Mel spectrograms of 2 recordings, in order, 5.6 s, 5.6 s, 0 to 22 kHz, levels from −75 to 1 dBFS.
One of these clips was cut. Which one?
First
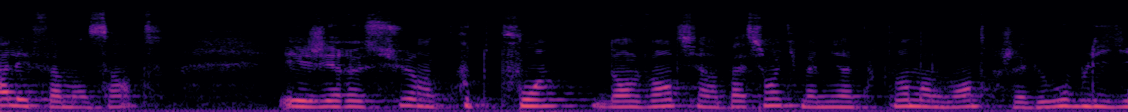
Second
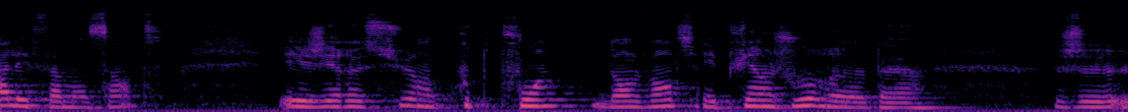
second; 1 cut; at 3.5 s

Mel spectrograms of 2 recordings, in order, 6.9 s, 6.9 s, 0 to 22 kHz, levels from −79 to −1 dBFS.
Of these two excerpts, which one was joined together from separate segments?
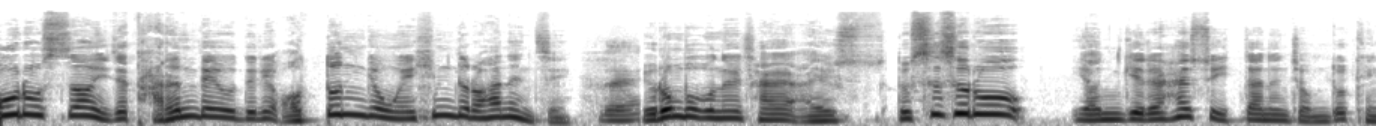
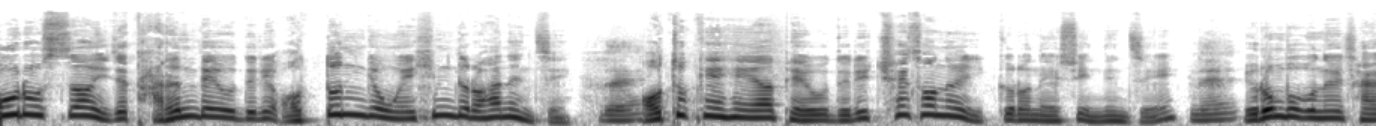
first; 2 cuts; at 3.2 s, 4.4 s

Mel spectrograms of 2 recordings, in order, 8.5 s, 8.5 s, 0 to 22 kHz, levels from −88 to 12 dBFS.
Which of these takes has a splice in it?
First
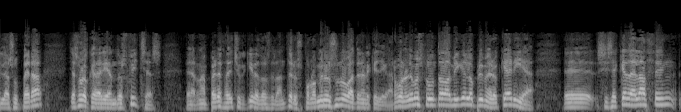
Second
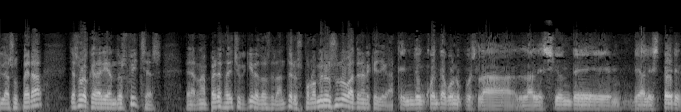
second; 1 cut; at 4.9 s

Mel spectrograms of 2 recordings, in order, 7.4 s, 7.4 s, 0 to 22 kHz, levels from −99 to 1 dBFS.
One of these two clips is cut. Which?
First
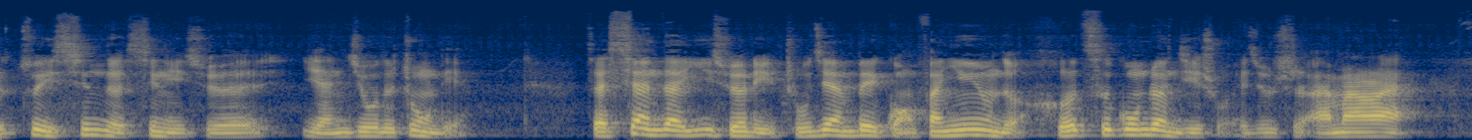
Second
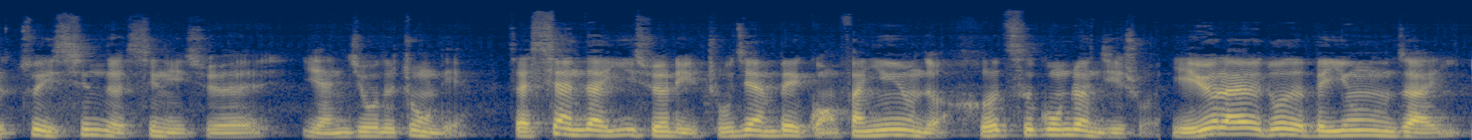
second; 2 cuts; at 2.5 s, 5.8 s

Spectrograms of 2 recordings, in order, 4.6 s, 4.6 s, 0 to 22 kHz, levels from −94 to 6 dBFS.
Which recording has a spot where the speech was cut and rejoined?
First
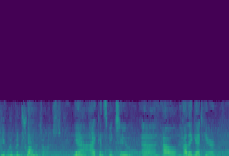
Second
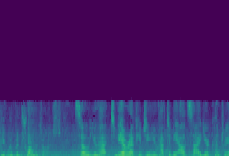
second; 1 cut; at 1.4 s

